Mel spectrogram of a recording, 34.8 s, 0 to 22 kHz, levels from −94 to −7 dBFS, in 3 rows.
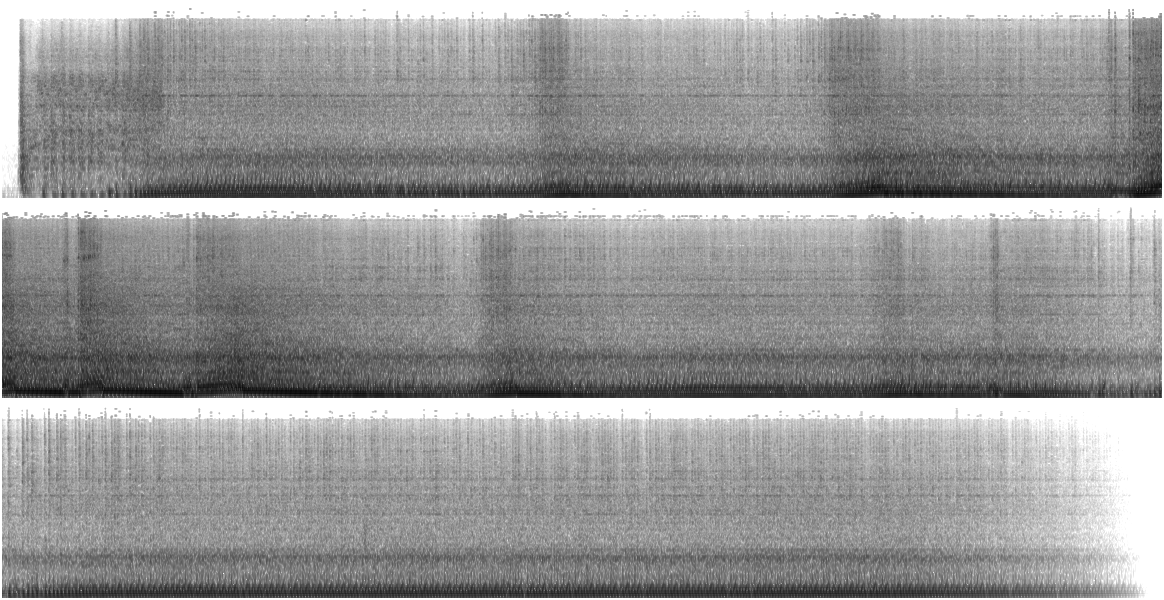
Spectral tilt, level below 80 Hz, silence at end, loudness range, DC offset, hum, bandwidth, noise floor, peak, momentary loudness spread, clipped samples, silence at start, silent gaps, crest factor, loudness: -5 dB/octave; -24 dBFS; 0.95 s; 11 LU; under 0.1%; none; 18 kHz; -59 dBFS; -2 dBFS; 13 LU; under 0.1%; 0.15 s; none; 20 dB; -22 LUFS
